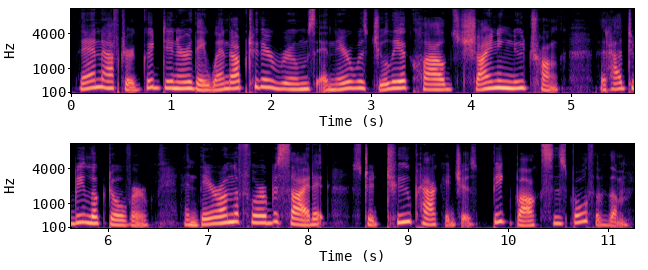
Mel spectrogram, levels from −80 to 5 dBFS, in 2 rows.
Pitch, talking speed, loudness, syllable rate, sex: 235 Hz, 215 wpm, -16 LUFS, 5.3 syllables/s, female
